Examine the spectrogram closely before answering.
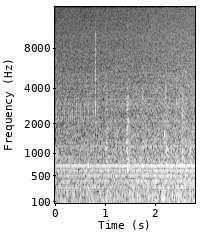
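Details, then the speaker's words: Moped intake pipe checked on a flat surface plate before resurfacing: faint, light metallic ticks ("gling-gling") as the part rocks, showing a slightly damaged, non-flat gasket face that will cause an air leak and must be resurfaced. "Si votre plan de joint est légèrement abîmé, vous allez voir, ça va bouger un tout petit peu et ça va nous faire un gling-gling."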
